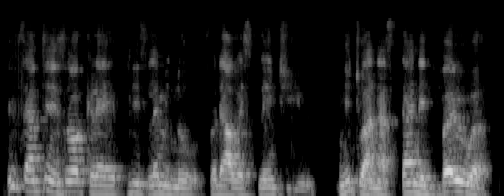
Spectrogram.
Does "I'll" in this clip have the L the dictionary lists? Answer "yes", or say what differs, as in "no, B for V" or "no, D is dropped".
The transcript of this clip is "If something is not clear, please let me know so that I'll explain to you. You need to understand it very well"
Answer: no, W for L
